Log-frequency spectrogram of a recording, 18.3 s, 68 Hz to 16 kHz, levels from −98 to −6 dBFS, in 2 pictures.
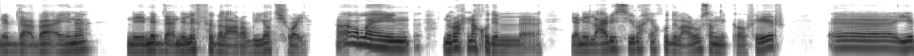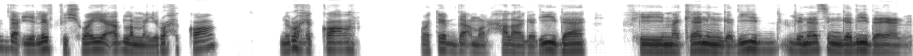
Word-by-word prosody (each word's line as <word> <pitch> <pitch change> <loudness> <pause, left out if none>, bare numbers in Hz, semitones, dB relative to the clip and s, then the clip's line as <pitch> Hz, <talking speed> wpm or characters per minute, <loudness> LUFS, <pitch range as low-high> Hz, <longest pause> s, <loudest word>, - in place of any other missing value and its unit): نبدأ 110 -1 -2
بقى 110 +1 +1
هنا 130 +4 0 0.3
ن 110 0 +1
نبدأ 120 -2 +3
نلف 120 +5 0
بالعربيات 105 +1 -1
شوية، - - -2 0.3
آه - - +2
والله 180 -9 +6
ن 145 0 +2 0.3
نروح 155 +5 +4
ناخد 150 -3 +1
ال 105 -2 -5 0.3
يعني 110 0 0
العريس 120 +5 +2
يروح 135 +2 -3
ياخد 135 -2 -6
العروسة 115 +5 -2
من 105 - -2
الكوافير، 125 - -2 0.4
آآ 155 -1 -1
يبدأ 145 +1 0
يلف 120 +4 +1
شوية 120 +5 +2
قبل 125 0 +1
امّا 105 -3 0
يروح 120 +6 -3
القاعة، 150 +7 -1 0.7
نروح 125 +2 0
القاعة، 125 +1 +1 0.7
وتبدأ 115 0 -2
مرحلة 105 0 -3
جديدة، 115 +4 +1 0.4
في 110 -1 -1
مكانٍ 110 +1 +2
جديد، 125 +5 -1
لناسٍ 125 +1 0
جديدة 115 0 +3
يعني. 100 -1 +1
120 Hz, 130 wpm, -25 LUFS, 110-135 Hz, 0.7 s, والله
